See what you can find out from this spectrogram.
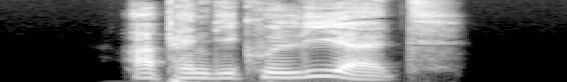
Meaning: appendiculate
- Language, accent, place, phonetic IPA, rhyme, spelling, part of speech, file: German, Germany, Berlin, [apɛndikuˈliːɐ̯t], -iːɐ̯t, appendikuliert, adjective, De-appendikuliert.ogg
